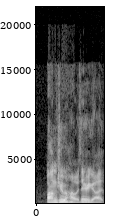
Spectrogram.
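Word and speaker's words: Bong Joon-ho: never say his how do you say J bong junho bong junho there you go not Boon bong bong yeah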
